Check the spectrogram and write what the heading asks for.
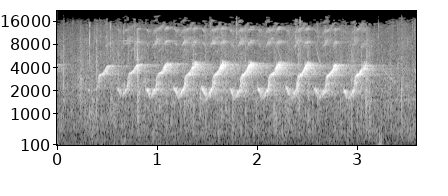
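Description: bird singing

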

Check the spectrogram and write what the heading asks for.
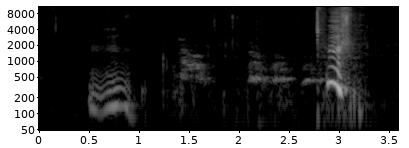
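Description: dog barking

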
